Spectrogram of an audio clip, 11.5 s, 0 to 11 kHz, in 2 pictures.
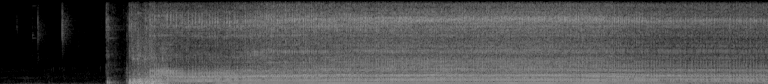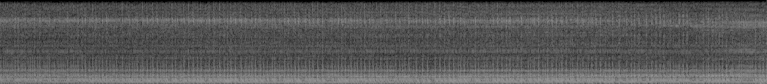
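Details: HSP Warhead 1/10 buggy, .18 (2.95 cc) Vertex nitro engine, primed and pull-started: fires, revs to a high buzzing whine, then settles into a steady, even high-pitched run; normal running.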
